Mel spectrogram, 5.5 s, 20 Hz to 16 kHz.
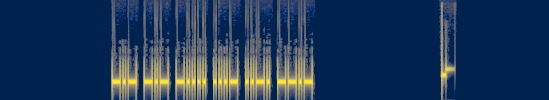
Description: Morse code, heard as a keyed tone, about 44 wpm, 700 Hz. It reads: KK6VFQ
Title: USA Call Signs 45wpm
